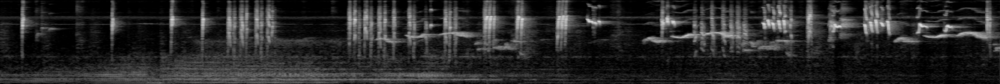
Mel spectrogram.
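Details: Common iora singing to spur breeding mood and song in other ioras: scattered clicks over a low rumbling hum, then loud bursts of sharp chirps and twisting whistled phrases in the second half.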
